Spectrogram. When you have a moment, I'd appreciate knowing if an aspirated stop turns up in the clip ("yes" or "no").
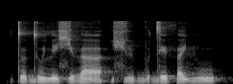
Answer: no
